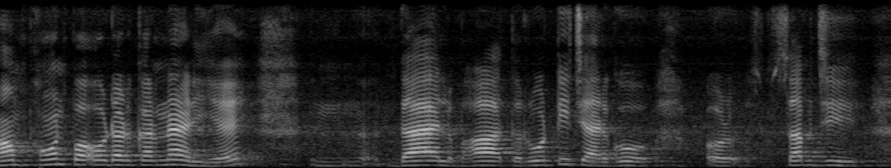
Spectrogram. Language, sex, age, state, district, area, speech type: Maithili, male, 18-30, Bihar, Saharsa, rural, spontaneous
